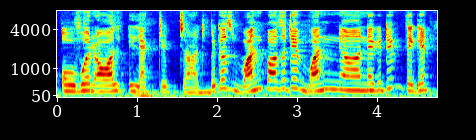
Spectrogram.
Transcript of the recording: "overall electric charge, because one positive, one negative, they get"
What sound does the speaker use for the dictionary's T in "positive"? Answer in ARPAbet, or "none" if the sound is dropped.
T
